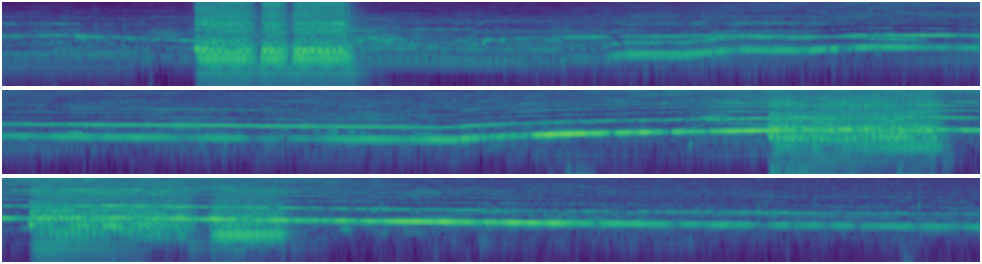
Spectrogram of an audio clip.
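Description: Fire truck sirens wail and rise and fall nearby at a St. Patrick's Day parade in Elmhurst, with loud blasts of an air horn cutting in twice over the steady howling.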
